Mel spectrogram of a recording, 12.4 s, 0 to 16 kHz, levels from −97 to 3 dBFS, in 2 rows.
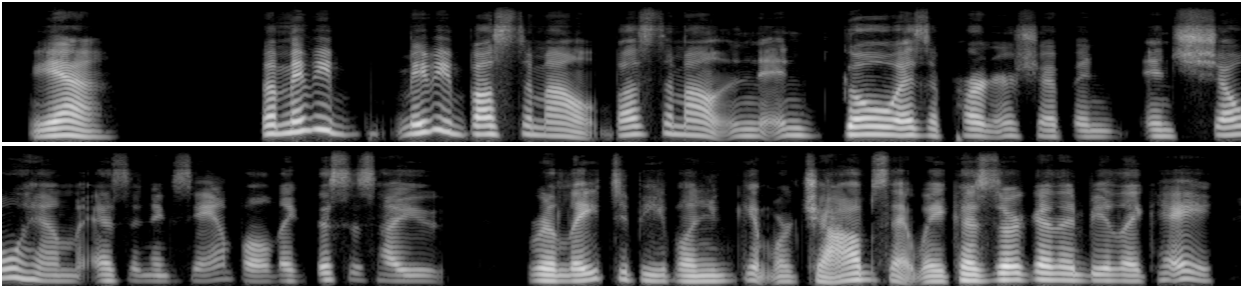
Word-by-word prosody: Yeah. 170 Hz, -1 st, +5 dB, 0.8 s
But 230 Hz, +1 st, +4 dB
maybe 305 Hz, +4 st, +5 dB, 0.3 s
maybe 255 Hz, +8 st, +3 dB
bust 215 Hz, -2 st, +2 dB
him 205 Hz, -4 st, -7 dB
out 160 Hz, -7 st, -2 dB
bust 210 Hz, +4 st, -3 dB
him 225 Hz, -3 st, -6 dB
out 185 Hz, -3 st, -1 dB
and 170 Hz, +2 st, -10 dB
and 185 Hz, 0 st, -9 dB
go 210 Hz, -1 st, +6 dB
as 185 Hz, -1 st, +3 dB
a 175 Hz, -, -7 dB
partnership 170 Hz, -2 st, -5 dB
and 150 Hz, -1 st, -11 dB
and 165 Hz, -1 st, -8 dB
show 205 Hz, +7 st, -1 dB
him 145 Hz, -6 st, -8 dB
as 150 Hz, -1 st, -8 dB
an 145 Hz, 0 st, -18 dB
example. 145 Hz, +1 st, -10 dB
Like, 145 Hz, -2 st, -8 dB
this 180 Hz, +1 st, -4 dB
is 170 Hz, -1 st, -14 dB
how 150 Hz, -2 st, -7 dB
you 145 Hz, -1 st, -8 dB, 0.4 s
relate 155 Hz, +4 st, +2 dB
to 190 Hz, -, -8 dB
people 145 Hz, -2 st, -6 dB
and 140 Hz, 0 st, +1 dB
you 140 Hz, -, -4 dB
get 165 Hz, +3 st, -8 dB
more 135 Hz, 0 st, -8 dB
jobs 170 Hz, +6 st, +1 dB
that -, -, -3 dB
way 135 Hz, +1 st, +1 dB
'cause 155 Hz, +1 st, +4 dB
they're 175 Hz, 0 st, +7 dB
gonna 170 Hz, -2 st, +3 dB
be 160 Hz, 0 st, -2 dB
like, 145 Hz, -3 st, -4 dB
"Hey, 175 Hz, -1 st, -3 dB
165 Hz, 215 wpm, -23 LUFS, 150-190 Hz, 0.8 s, they're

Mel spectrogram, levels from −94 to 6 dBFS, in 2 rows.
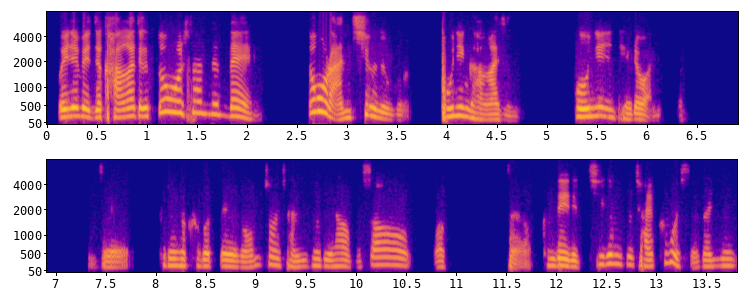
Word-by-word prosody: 왜냐하면 220 Hz, +1 st, +7 dB
인제 190 Hz, 0 st, +3 dB
강아지가 215 Hz, +3 st, +4 dB
똥을 325 Hz, -2 st, +4 dB
쌌는데 260 Hz, -, 0 dB, 0.6 s
똥을 320 Hz, 0 st, +7 dB
안 180 Hz, -, +1 dB
치우는 180 Hz, -, 0 dB
거야, 130 Hz, 0 st, -13 dB, 0.4 s
본인 225 Hz, 0 st, +4 dB
강아지인데 135 Hz, -, -3 dB, 0.5 s
본인이 215 Hz, 0 st, +5 dB
데려왔는데. 145 Hz, -5 st, -2 dB, 1.2 s
이제 -, -, -12 dB, 0.5 s
그래서 185 Hz, -3 st, -2 dB
그것 170 Hz, 0 st, -4 dB
때문에 160 Hz, -3 st, 0 dB
엄청 190 Hz, +7 st, -6 dB
잔소리하고 165 Hz, -1 st, -6 dB
싸워 200 Hz, -1 st, -3 dB, 0.8 s
웠어요. 80 Hz, -, -9 dB
근데 185 Hz, 0 st, +1 dB
이제 160 Hz, -2 st, +1 dB
지금도 220 Hz, -1 st, -3 dB
잘 170 Hz, -3 st, -4 dB
크고 260 Hz, -1 st, -3 dB
있어요. 135 Hz, -6 st, -14 dB
몇 165 Hz, -, -3 dB
년 180 Hz, 0 st, -7 dB
190 Hz, 325 characters per minute, -17 LUFS, 165-220 Hz, 1.2 s, 왜냐하면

